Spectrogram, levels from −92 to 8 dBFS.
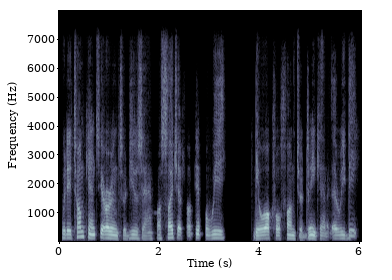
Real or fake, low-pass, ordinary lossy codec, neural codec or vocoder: fake; 7.2 kHz; none; codec, 16 kHz, 0.5 kbps, X-Codec, HuBERT features, trained on balanced general audio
